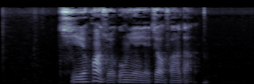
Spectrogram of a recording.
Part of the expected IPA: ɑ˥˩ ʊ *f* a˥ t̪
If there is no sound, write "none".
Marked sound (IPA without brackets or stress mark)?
f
